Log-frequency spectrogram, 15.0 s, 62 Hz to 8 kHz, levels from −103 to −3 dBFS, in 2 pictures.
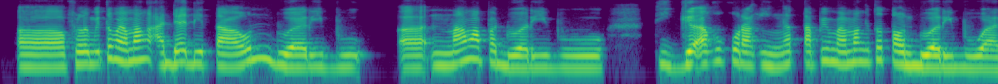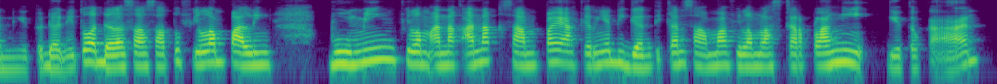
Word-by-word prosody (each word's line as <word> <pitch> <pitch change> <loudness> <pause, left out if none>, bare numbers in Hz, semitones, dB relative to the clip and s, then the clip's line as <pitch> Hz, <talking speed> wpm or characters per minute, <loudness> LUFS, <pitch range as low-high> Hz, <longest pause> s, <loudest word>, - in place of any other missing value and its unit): eee, 170 0 +3
film 200 +2 0
itu 275 - -2
memang 250 0 +4
ada 205 +3 -1
di 205 0 -4
tahun 200 +9 +1
2006 170 +3 -1
apa 215 - -3
2003 165 +3 -1
aku 235 +2 -8
kurang 195 -5 +1
ingat, 190 +3 -4
tapi 200 +4 -1
memang 225 +2 +1
itu 255 +2 -3
tahun 205 -6 +2
2000-an 160 -2 +2
gitu, 150 0 -13
dan 155 -2 -2
itu 165 - -10
adalah 170 -6 +5
salah 180 0 +1
satu 175 +5 -3
film 215 +2 +1
paling 195 -2 +4 0.4
booming, 225 +6 0
film 200 -2 0
anak-anak 190 +5 +1
sampai 195 +2 +1
akhirnya 200 +1 -5
digantikan 190 0 -3
sama 185 0 0
film 175 0 -1
Laskar 175 +1 -2
Pelangi 195 +3 +2 0.2
gitu, 160 -1 -8
kan. 240 +9 -3
185 Hz, 150 wpm, -22 LUFS, 170-205 Hz, 0.4 s, adalah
